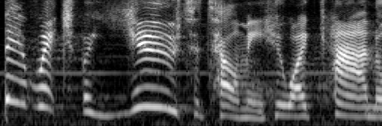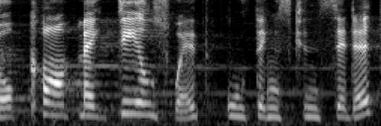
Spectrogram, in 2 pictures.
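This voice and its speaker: This is video game character acting: a scrappy, defiant, streetwise young girl who leads a gang. Her voice is bright and forceful, with a very animated pitch, at a normal speed. She sounds cheeky and uses informal street grammar over music.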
